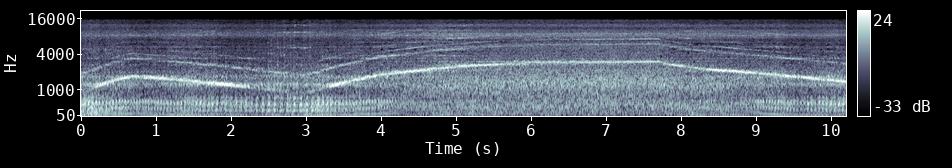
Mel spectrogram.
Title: turbo failure 🤔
